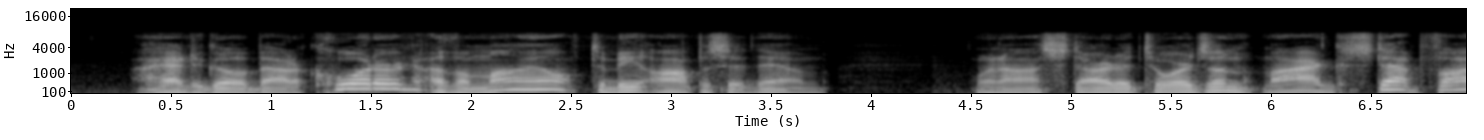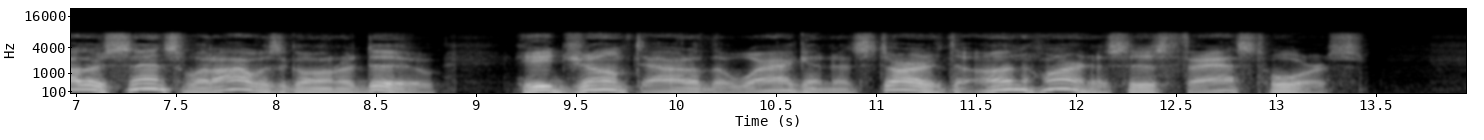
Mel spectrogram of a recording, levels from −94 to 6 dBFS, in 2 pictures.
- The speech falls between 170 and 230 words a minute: Yes, average, 175 wpm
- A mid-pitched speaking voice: No, low, 125 Hz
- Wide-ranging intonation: Yes, wide, 7.4 semitones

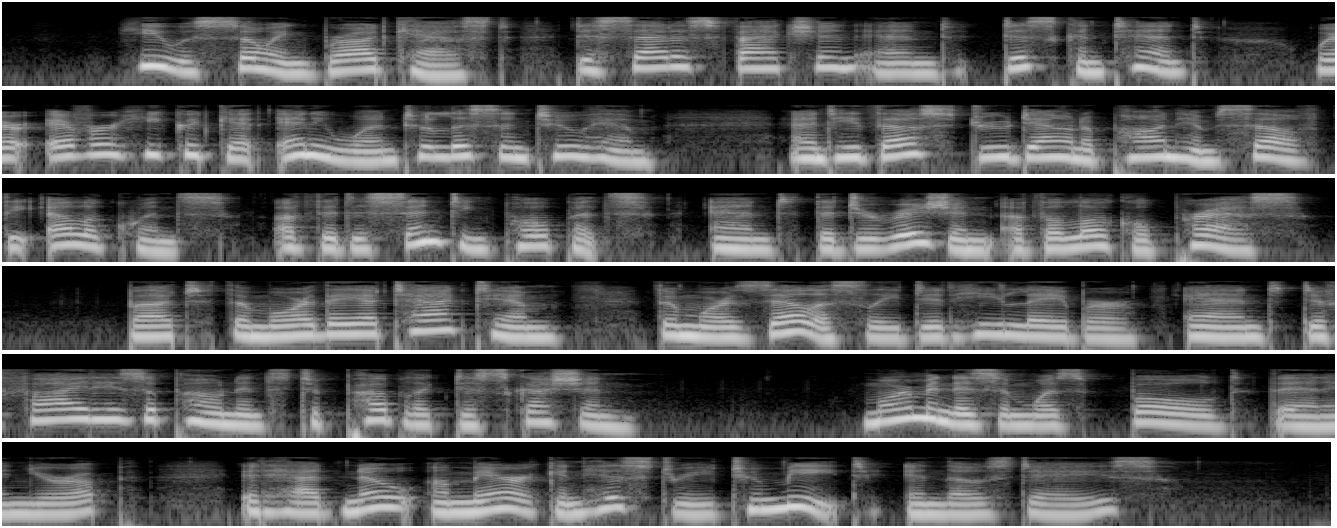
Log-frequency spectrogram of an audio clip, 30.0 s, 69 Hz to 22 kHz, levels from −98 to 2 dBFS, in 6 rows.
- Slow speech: No, average, 150 wpm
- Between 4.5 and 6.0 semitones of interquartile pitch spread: Yes, average, 5.1 semitones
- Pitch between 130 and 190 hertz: Yes, medium, 185 Hz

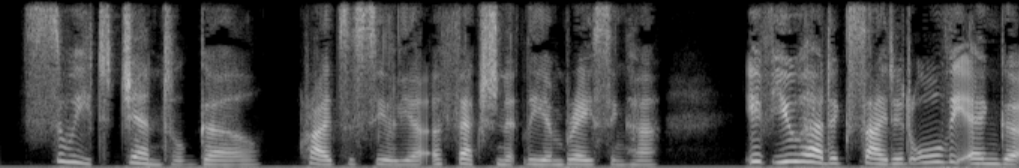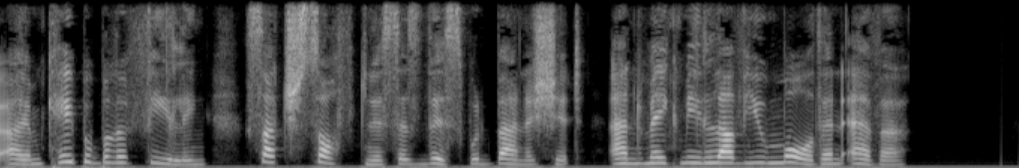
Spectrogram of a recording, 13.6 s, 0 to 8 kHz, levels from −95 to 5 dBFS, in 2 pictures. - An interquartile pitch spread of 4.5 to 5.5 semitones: Yes, average, 4.9 semitones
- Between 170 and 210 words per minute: No, average, 155 wpm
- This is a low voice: No, high, 230 Hz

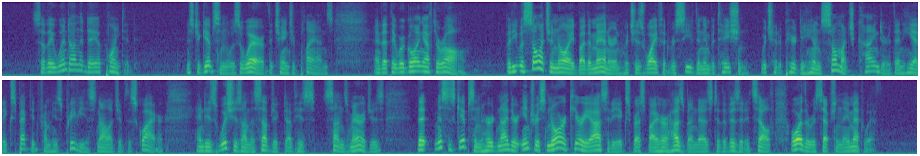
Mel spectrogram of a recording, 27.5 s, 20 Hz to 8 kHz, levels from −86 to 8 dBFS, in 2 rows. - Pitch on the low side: Yes, low, 120 Hz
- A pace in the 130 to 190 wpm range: No, average, 200 wpm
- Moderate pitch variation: No, wide, 5.8 semitones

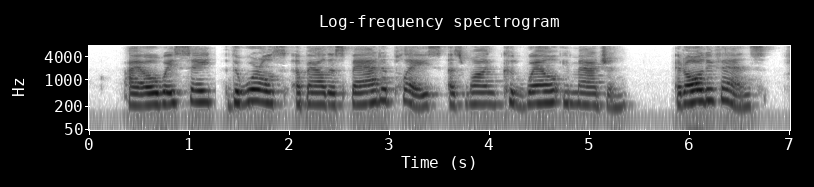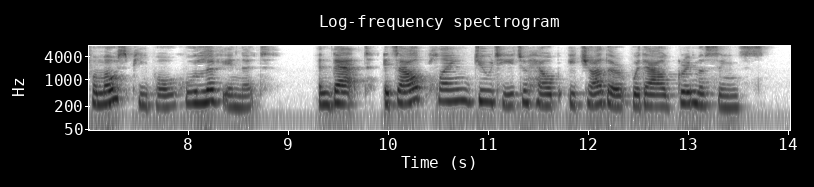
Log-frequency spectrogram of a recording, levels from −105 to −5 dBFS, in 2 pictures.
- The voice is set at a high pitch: Yes, high, 230 Hz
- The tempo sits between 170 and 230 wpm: No, average, 160 wpm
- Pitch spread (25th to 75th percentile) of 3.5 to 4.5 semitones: No, average, 2.9 semitones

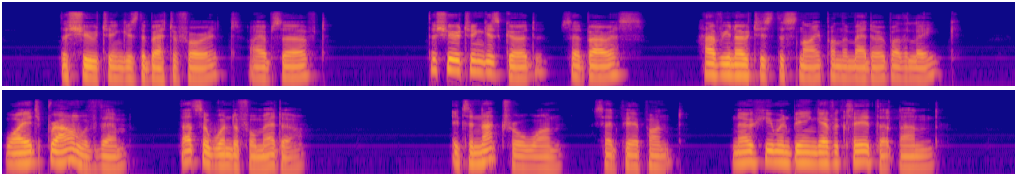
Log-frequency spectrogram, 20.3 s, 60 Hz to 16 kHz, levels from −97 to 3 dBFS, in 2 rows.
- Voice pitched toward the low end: Yes, low, 115 Hz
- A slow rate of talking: No, average, 155 wpm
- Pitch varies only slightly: No, average, 3.8 semitones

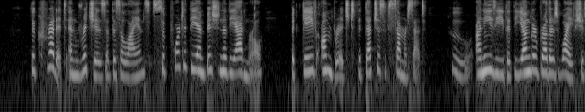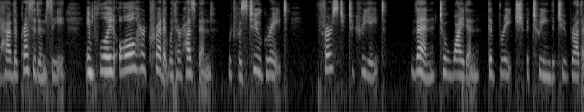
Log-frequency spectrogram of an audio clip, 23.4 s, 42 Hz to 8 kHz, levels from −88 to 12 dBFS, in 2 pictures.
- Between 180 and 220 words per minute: No, average, 140 wpm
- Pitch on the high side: Yes, very high, 255 Hz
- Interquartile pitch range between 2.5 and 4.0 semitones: Yes, average, 3.5 semitones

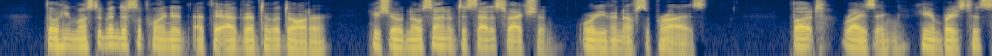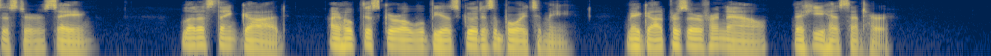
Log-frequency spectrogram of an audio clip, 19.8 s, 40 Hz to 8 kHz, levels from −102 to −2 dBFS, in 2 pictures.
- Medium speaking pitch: No, very low, 95 Hz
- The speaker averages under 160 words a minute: No, average, 170 wpm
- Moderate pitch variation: Yes, average, 3.0 semitones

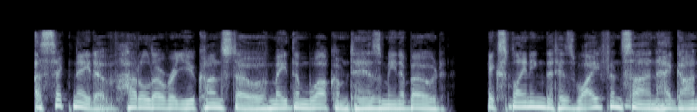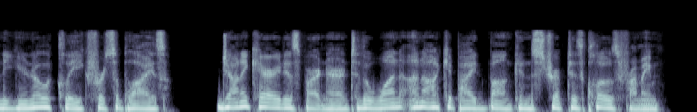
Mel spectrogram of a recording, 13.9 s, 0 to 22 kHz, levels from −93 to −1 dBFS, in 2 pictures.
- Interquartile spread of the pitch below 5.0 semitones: Yes, average, 3.9 semitones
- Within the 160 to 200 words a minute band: Yes, average, 180 wpm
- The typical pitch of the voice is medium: No, low, 105 Hz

